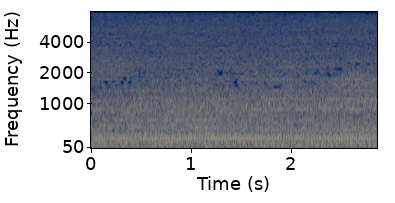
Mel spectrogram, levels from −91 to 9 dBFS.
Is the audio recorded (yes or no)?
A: yes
